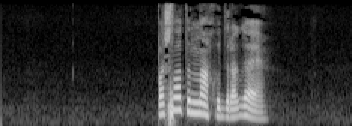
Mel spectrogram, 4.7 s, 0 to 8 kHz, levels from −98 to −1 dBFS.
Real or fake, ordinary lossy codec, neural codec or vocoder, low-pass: real; MP3, 32 kbps; none; 7.2 kHz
